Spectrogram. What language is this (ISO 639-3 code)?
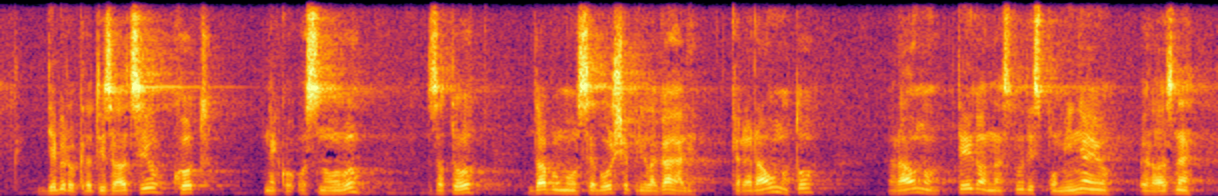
slv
